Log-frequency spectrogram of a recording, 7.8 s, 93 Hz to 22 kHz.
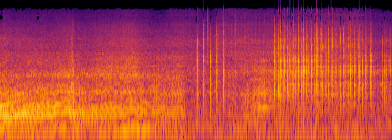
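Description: Mercedes-Benz CLS 63 AMG's V8 accelerating hard, the engine note rising, dropping once at an upshift and rising again. After that come a few sharp exhaust pops and then a fast string of crackles off the throttle, about two seconds long.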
